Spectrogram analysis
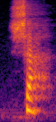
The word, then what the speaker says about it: chat: And a cat in French is called un chat. Chat. These 2 letters make the sh sound, and the T is quiet. Shh. We don't say the T at the end of this word.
